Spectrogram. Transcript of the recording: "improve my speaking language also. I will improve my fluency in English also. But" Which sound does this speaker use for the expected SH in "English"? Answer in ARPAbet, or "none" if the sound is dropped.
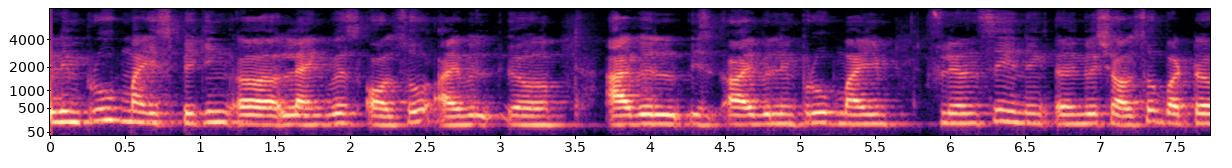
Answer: SH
